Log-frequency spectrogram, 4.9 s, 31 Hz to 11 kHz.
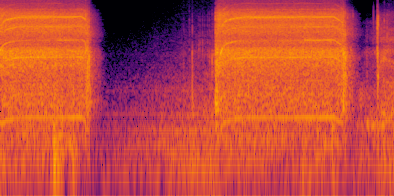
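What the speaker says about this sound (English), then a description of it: "I want to drill 2 holes" Power drill boring holes into the legs of a wine barrel table: two loud, sustained whirring bursts, close by, separated by a quiet pause of about a second and a half.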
